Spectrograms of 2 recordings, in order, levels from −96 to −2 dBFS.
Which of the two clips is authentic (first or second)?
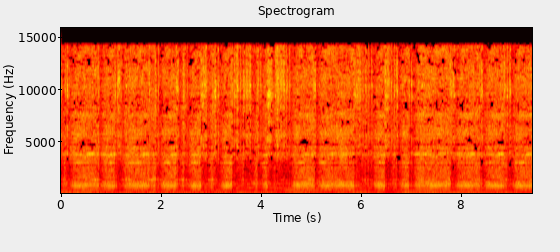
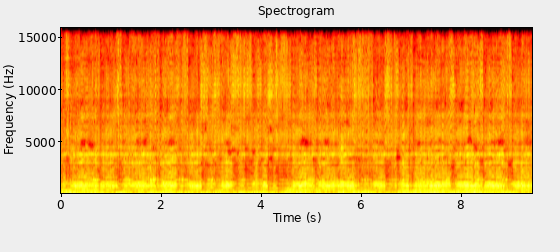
first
